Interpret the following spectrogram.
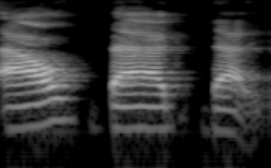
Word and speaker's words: Albagdadi: Uh it's so it's actually pronounced exactly how it's written. It's Albag Daddy. Albag Daddy.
